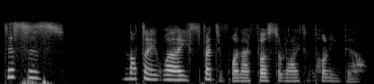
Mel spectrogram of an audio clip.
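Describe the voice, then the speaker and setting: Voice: medium pitch, big pitch swings, normal speed, a bit bright, no room sound, highs cut off, voice pushed up. A reader voicing a reserved young female pony cellist who talks politely and formally.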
